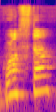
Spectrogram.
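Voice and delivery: "größter" mispronounced with a plain O, like "groster"; missing umlaut. Shown as a demonstration. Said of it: "you need an umlaut".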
